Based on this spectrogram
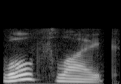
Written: wolflike

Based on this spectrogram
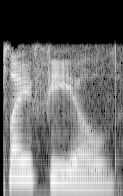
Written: playfield

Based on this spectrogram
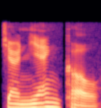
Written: Chernenko

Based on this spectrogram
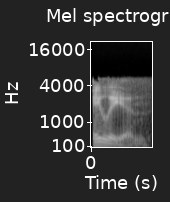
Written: alien

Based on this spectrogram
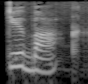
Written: dubok

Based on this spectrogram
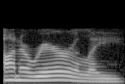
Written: honorarily

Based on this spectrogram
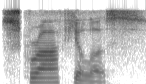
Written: scrofulous

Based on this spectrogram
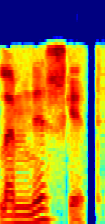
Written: lemniscate

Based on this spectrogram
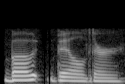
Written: boatbuilder

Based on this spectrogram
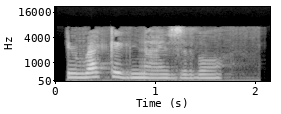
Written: irrecognizable

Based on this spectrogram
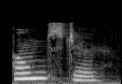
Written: homester

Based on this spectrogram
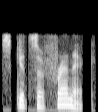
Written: schizophrenic

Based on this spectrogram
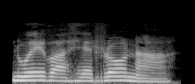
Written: Nueva Gerona

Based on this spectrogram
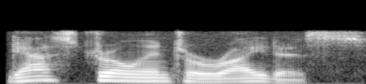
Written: gastroenteritis

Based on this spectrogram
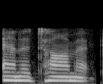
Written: anatomic

